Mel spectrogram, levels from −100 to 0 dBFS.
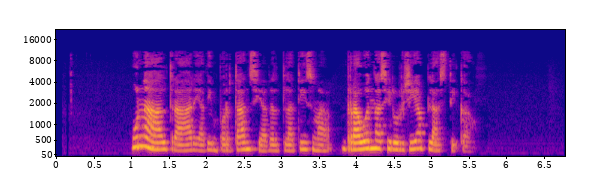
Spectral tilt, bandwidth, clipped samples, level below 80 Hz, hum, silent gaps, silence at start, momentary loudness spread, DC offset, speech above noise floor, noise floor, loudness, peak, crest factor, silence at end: -5 dB/octave; 11.5 kHz; under 0.1%; -76 dBFS; none; none; 1 s; 15 LU; under 0.1%; 51 dB; -72 dBFS; -21 LUFS; -2 dBFS; 20 dB; 1.3 s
